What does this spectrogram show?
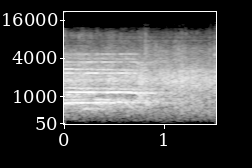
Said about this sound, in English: Clap for yourselves.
